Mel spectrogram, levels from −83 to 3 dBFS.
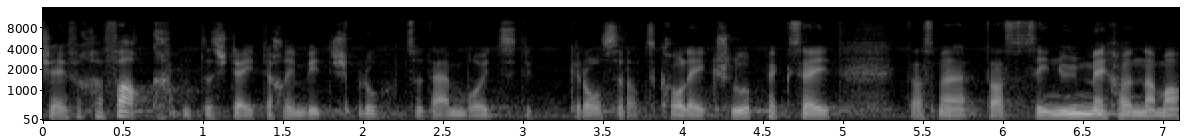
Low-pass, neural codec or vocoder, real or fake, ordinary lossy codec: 9.9 kHz; none; real; none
